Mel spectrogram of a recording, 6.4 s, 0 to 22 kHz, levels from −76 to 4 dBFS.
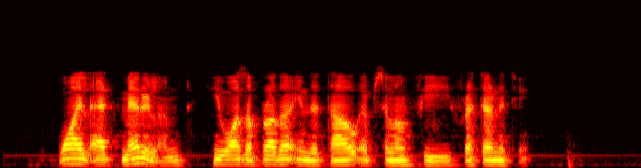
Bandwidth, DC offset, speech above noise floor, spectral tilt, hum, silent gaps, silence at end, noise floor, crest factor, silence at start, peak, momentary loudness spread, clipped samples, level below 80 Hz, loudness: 4.1 kHz; under 0.1%; 45 dB; -11 dB/octave; none; none; 1.15 s; -64 dBFS; 16 dB; 0.6 s; -4 dBFS; 8 LU; under 0.1%; -62 dBFS; -19 LUFS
